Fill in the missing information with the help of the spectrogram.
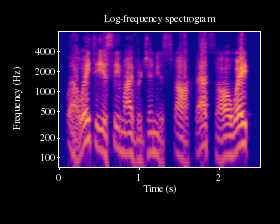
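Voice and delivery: put-on boy bragging to a guest, eager; eager small boy. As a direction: rattle on like a boastful little boy.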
